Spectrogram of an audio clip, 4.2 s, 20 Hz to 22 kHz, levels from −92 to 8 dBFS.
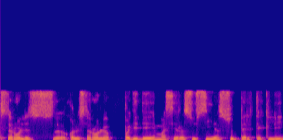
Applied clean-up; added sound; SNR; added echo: none; none; none; none.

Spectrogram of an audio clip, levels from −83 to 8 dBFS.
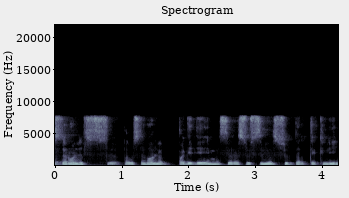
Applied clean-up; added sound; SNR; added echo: neural mask model DeepFilterNet 3.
